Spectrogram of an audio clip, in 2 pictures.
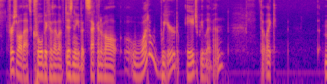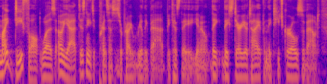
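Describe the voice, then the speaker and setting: A man speaks softly in a fairly low voice. His pitch varies in an ordinary way. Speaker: podcaster. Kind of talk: casual monologue. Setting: at home, kids asleep. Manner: soft-spoken; fast.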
